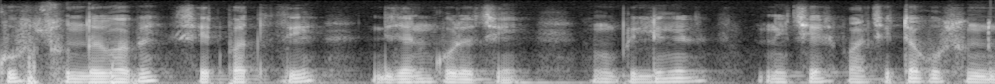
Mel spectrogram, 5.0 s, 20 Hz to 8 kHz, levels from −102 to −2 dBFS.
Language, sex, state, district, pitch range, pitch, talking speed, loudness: Bengali, male, West Bengal, Malda, 100-120 Hz, 105 Hz, 195 wpm, -18 LUFS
